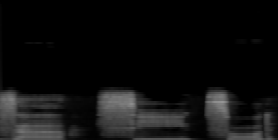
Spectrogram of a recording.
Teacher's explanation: ان 3 حروف یعنی کہ زا، سین، صاد کو ادا کرتے وقت سیٹی کی طرح کی آواز نکلتی ہے، اس لیے ان حروف کو حروف صفیریہ یعنی سیٹی والے حروف بھی کہتے ہیں، جیسے کہ زا، سین، صاد۔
